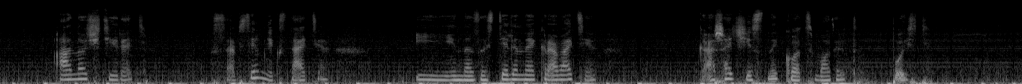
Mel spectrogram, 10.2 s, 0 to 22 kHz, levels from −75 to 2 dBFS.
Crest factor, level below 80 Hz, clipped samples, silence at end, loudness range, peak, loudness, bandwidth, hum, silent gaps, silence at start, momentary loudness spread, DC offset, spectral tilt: 18 dB; -40 dBFS; under 0.1%; 0 s; 4 LU; -14 dBFS; -34 LUFS; 16.5 kHz; none; none; 0 s; 18 LU; under 0.1%; -4.5 dB/octave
